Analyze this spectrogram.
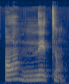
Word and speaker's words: en étant: Être en étant, en étant. En sachant, en ayant, en étant. En sachant, en ayant, en étant. En étant. Le N, il va dans la deuxième partie.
